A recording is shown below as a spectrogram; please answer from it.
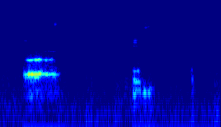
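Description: A short, low murmured vocal sound from a person, a quarter second in, then a fainter brief one about a second later, with the audio otherwise cut to silence.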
